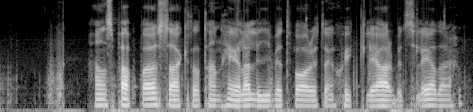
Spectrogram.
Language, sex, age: Swedish, male, 30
